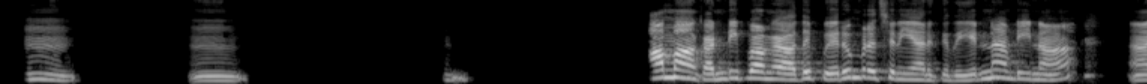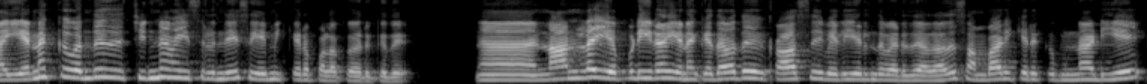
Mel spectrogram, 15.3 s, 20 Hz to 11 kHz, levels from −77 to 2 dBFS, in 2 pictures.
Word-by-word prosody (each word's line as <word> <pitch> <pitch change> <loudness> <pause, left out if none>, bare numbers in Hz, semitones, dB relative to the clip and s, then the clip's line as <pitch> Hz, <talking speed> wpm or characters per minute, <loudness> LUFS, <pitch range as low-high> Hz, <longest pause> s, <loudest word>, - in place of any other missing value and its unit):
ம், 220 -5 -8 0.8
ம். 175 0 -7 1.3
ம். - - -17 1.2
ஆமா 295 0 +6 0.2
கண்டிப்பாங்க. 260 +2 +2
அது 260 +5 0
பெரும் 275 +6 +1
பிரச்சனையா 260 -6 0
இருக்குது. 195 -1 -6
என்ன 255 +6 -3
அப்டின்னா, 225 -5 -1 0.5
அ - - 0 0.2
எனக்கு 315 +5 +1
வந்து 285 +3 0 0.3
சின்ன 280 +2 0
வயசுலருந்தே 265 -3 -3
சேமிக்கிற 225 -2 -4
பழக்கம் 175 -2 -5
இருக்குது. 160 -1 -7 0.7
ஆ - - +3 0.2
நான்லாம் 270 +6 +4
எப்டின்னா, 275 +1 +2
எனக்கு 230 -1 0
ஏதாவது 255 +3 +1 0.2
காசு 235 +2 -1
வெளியேருந்து 220 -1 -3
வருது, 190 0 -4
அதாவது 195 +7 -2
சம்பாரிக்கிறதுக்கு 225 0 -4
முன்னாடியே 220 +4 -1
230 Hz, 120 wpm, -21 LUFS, 215-270 Hz, 1.3 s, ஆமா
